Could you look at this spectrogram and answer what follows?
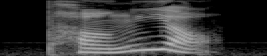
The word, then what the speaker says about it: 朋友: 朋友. 朋友。 – Note that again, the first syllable has a tone, the second syllable doesn't.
